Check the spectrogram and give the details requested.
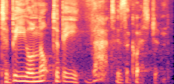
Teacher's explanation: the flow of iambs these weak strong syllables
